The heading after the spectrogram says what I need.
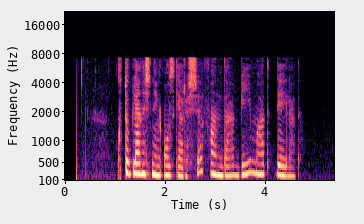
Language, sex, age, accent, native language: Uzbek, female, 25-34, Navoiy, Uzbek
